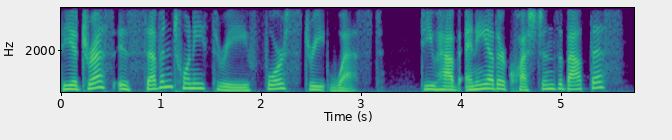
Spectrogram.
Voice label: question english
